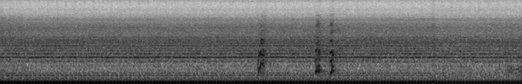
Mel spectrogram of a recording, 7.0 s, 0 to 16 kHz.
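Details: Audi S6 project, first start after engine reassembly and vacuum lines finished: steady even low idle, smooth rumble, no knocks or misses; engine healthy, some whine from serpentine belt.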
